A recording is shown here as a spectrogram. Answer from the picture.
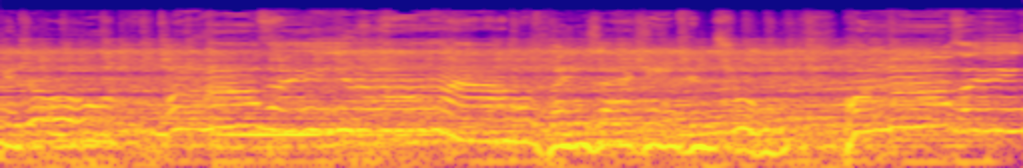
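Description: Live country-folk music: strummed acoustic guitar with pedal steel guitar and a wordless sung vocal line, the gliding melody lines bending up and down.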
